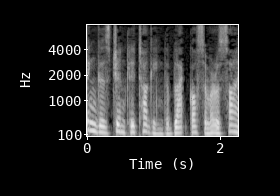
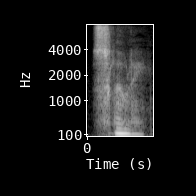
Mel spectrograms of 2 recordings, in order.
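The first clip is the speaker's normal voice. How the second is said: low, soft murmur; softer and lower, intimate; whispered; 4 semitones lower, 6 dB quieter than usual. A narrator's reading. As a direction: hush it close to her ear. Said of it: "he whispered".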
